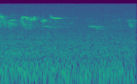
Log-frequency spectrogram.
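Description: Wings flutter as a small bird flies off.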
